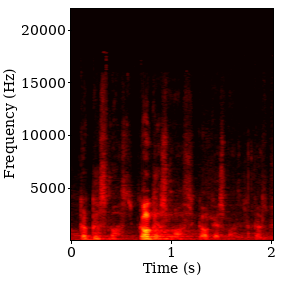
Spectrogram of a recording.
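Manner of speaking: frustrated whispered murmuring; under your breath. Shown as a demonstration. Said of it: "the sound that you make under your voice".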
